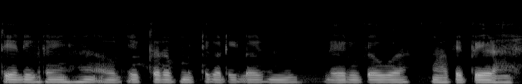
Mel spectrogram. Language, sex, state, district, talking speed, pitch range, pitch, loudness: Hindi, male, Uttar Pradesh, Etah, 185 wpm, 105-110 Hz, 110 Hz, -31 LUFS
